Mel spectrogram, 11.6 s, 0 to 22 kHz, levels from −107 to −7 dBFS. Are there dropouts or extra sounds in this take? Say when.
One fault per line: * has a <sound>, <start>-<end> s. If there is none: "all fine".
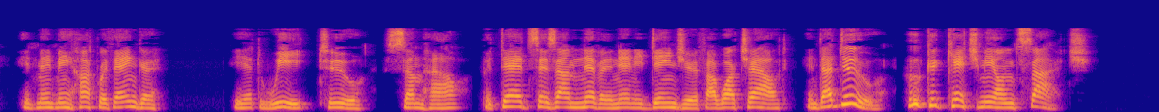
all fine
